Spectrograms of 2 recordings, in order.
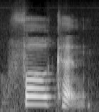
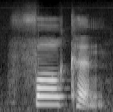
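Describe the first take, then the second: First: British accent, first vowel an 'o' sound. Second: British accent, first vowel an 'o' sound.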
